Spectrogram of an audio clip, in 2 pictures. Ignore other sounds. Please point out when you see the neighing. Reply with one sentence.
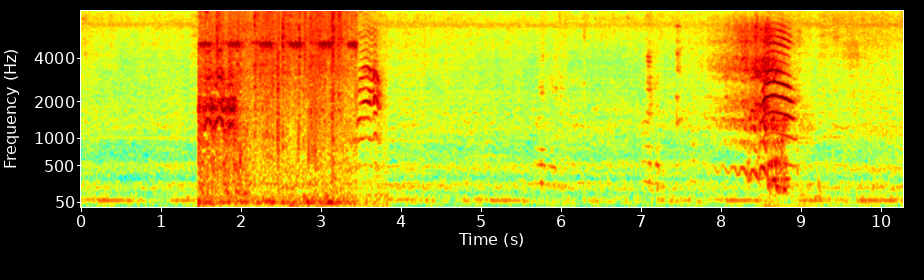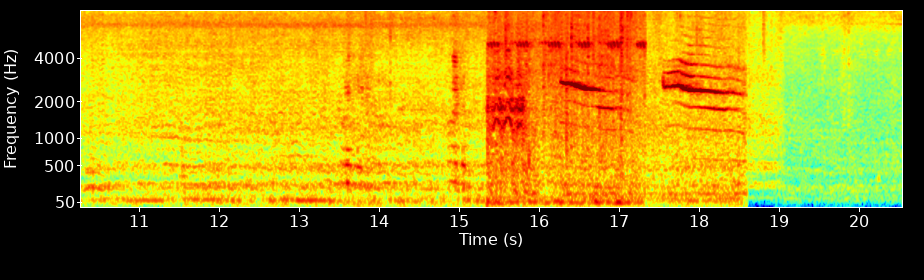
You can hear the neighing from 1.4 to 3.5 s, from 7.5 to 9.2 s and from 15.3 to 17.4 s.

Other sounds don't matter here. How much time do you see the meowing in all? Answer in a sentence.
The meowing can be heard for 4 seconds in total.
